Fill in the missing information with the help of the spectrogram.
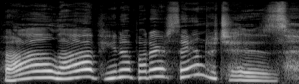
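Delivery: weary sighing spell, drawn out; a tired magician's sighed incantation; sighed wearily. A narrator's reading. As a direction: sigh the spell out, tired of trying. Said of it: "Mumphy sighed wearily".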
